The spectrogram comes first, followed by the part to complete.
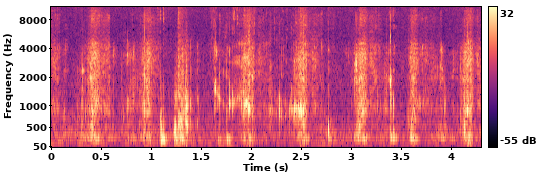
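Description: Close-miked chewing of tomato: irregular mouth clicks and crackles, several a second.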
